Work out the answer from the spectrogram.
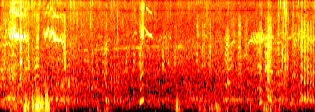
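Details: Gentoo penguins calling within a dense breeding colony at summer's end; a loud throaty honking burst opens, followed by scattered short squawks and distant nasal cries against a constant background of colony sound.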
